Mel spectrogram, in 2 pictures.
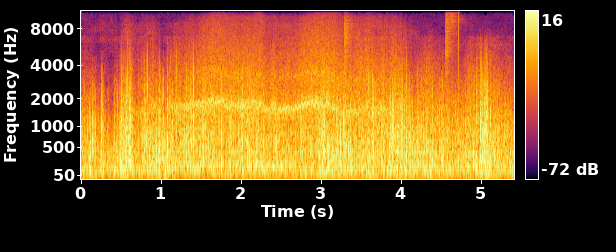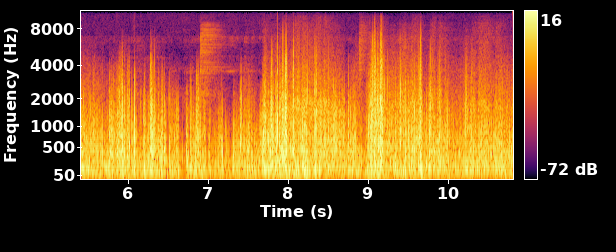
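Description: Strong wind blusters and buffets loudly outdoors.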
